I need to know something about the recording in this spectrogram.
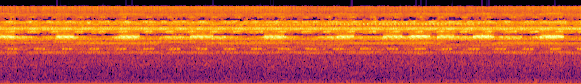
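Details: Crickets chirping in a peaceful park as evening falls, a steady high-pitched chorus of overlapping trills with pulses swelling roughly once a second, over a soft low background hum.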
